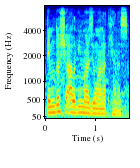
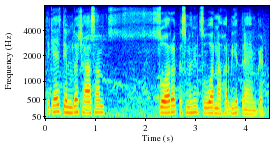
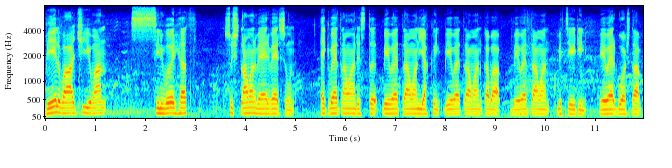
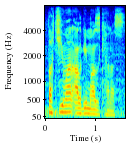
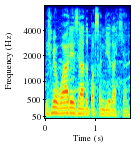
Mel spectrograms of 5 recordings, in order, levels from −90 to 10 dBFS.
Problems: constant background noise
